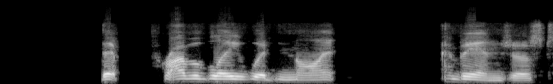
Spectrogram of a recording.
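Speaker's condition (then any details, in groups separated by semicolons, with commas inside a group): Facial paralysis after surgery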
